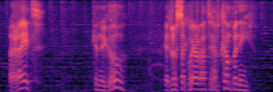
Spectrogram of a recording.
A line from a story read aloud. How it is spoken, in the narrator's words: eyes wide, She says hoarsely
